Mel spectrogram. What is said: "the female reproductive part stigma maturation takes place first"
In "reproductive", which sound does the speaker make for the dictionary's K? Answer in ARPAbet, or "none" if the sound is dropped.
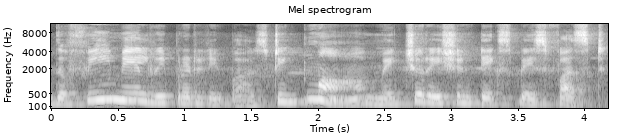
none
